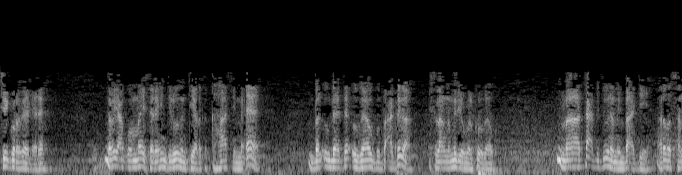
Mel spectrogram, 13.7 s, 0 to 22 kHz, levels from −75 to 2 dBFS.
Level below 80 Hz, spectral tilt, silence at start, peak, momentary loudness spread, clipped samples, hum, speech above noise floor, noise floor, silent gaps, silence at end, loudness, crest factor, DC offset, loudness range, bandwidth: -38 dBFS; -10.5 dB/octave; 0 s; -4 dBFS; 18 LU; under 0.1%; none; 21 dB; -40 dBFS; none; 0 s; -20 LUFS; 16 dB; under 0.1%; 2 LU; 4.9 kHz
